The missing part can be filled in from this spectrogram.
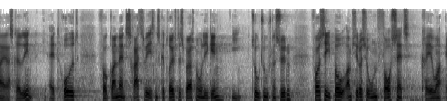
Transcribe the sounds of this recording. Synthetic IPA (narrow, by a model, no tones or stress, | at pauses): ɑ̈æɐsɡ̥ʁɛ̰ʊe̝n̰æd̥ʁɔ̽ːðˠð̩ˠ | fɒ̽ɡ̥ʁɶnlæn̰sʁad̥sʋḛːsn̩sɡ̥æd̥ʁœfd̥əsb̥ɶɐsmɔ̰̽ːl̩ˠiɡ̥eni | t͡sʰo̝̰ːt͡sʰṵːsn̩ɒ̽sød̥n̩ | fɒ̽æse̝̰ːpʰɒ̽ʔɒ̽msit͡sʰuæɕo̝̰ːnn̩fɒːd̥sæd̥kʰʁɛːʊɐʔ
